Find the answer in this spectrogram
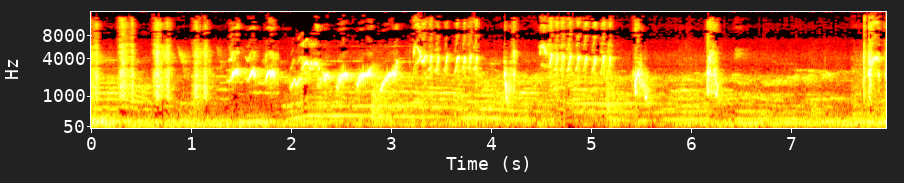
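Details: White-rumped shama of the Medan type, a competition bird that bows low while singing, delivers a rich, fast-changing song of sharp high chips, rolling whistled trills and clear rising notes, phrases tumbling one after another.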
